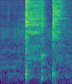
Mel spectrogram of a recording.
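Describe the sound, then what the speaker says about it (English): Three short, rough throat-clearing bursts come close together, near and fairly loud, with quiet in between. "that one was for me trying to clear my throat"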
